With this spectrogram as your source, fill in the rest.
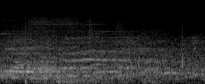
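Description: A young woman shouts with excitement.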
